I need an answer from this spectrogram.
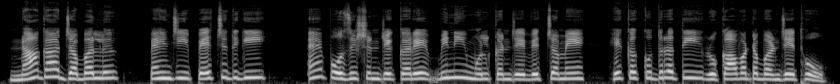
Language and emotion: Sindhi, neutral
